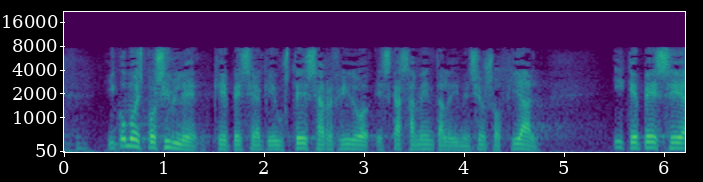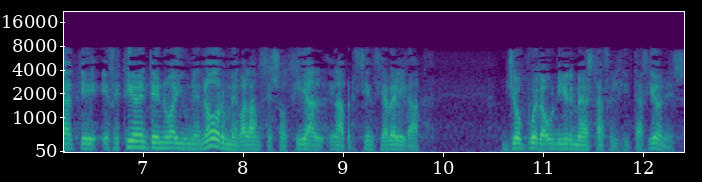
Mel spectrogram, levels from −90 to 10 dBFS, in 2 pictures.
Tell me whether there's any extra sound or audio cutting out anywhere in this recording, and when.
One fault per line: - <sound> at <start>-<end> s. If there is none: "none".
none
